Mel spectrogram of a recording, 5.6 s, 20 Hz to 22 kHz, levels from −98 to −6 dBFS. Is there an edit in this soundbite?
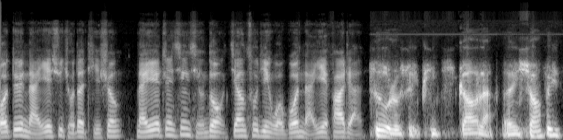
yes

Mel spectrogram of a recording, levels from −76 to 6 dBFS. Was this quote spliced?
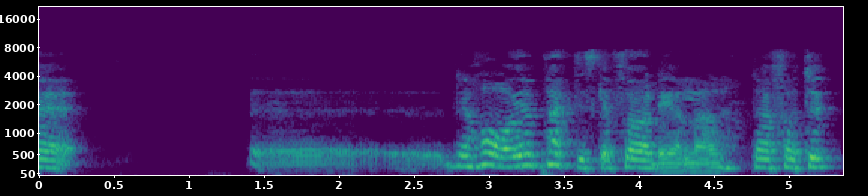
no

